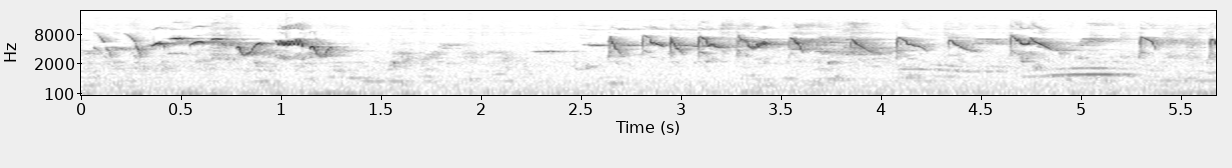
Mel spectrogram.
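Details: Oriental white-eye singing a lively lure song with special phrasing, meant to prompt other white-eyes to sing: a high, squeaky twittering burst, a short pause, then a run of rapid downward-sweeping notes.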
